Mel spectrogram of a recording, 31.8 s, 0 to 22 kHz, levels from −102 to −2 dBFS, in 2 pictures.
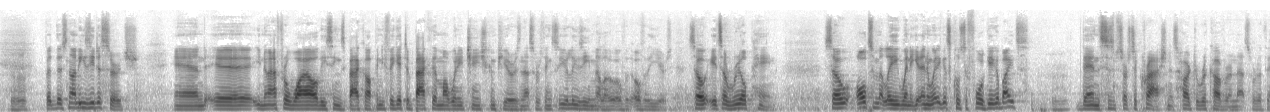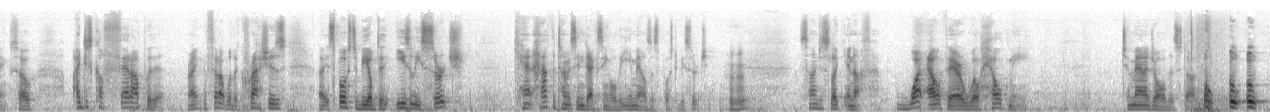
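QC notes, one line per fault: No technical faults were found anywhere in the signal.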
